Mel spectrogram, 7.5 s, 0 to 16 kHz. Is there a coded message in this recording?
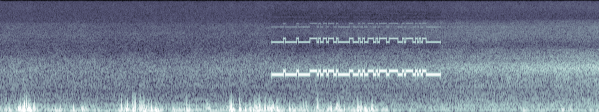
Yes: RTTY (45.45 baud, 170 Hz shift) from 3.4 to 5.5 s, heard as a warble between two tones, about 1360 Hz centre, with street noise. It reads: CAETES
